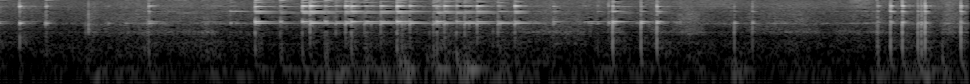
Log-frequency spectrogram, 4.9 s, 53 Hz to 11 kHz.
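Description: A hollow white ceramic mug resting on a blanket is tapped with fingernails on its body and near the handle. Quiet, bright clinking taps come in irregular bursts, each with a short ring around 2.7 kHz that fades quickly.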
